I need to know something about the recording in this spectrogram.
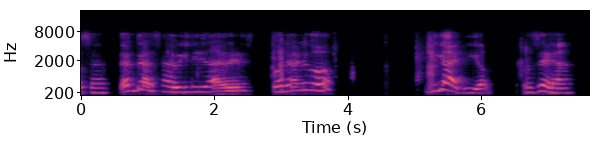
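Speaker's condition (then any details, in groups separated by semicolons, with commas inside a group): Cerebral palsy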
